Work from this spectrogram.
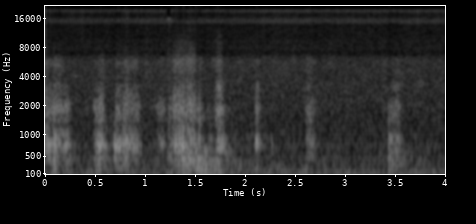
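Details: Wild red fox named Markiza scolding and expressing displeasure: short, harsh, raspy bursts in an irregular series, about six in four seconds, with quiet gaps and faint background hiss between them.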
